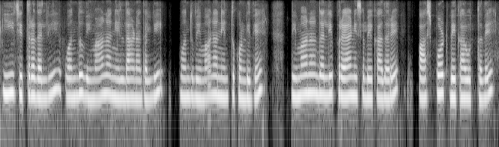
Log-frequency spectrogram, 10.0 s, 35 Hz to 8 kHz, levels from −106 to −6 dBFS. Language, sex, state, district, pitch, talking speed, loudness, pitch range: Kannada, female, Karnataka, Chamarajanagar, 225 Hz, 80 wpm, -19 LUFS, 215-245 Hz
